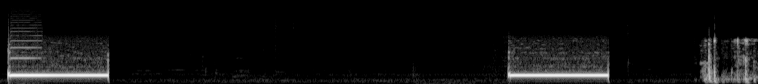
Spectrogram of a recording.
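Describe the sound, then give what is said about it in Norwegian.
Two steady phone ringback tones sound while a call is placed to a Norwegian campsite. Each lasts about one second, with a long silent gap between them, and a voice begins answering at the very end. “Her skal vi prøve å ringe en norsk campingplass.”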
